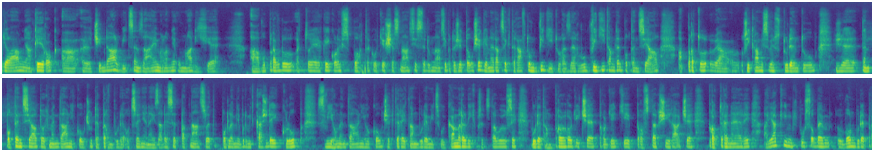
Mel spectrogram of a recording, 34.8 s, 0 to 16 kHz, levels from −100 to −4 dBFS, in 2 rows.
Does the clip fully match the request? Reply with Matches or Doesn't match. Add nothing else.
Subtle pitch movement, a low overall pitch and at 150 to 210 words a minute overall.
Matches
